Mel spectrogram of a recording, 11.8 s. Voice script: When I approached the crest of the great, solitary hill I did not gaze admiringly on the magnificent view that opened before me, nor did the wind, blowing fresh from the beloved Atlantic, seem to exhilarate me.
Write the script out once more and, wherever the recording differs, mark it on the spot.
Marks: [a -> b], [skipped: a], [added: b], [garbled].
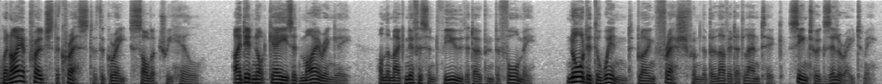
When I approached the crest of the great, solitary hill I did not gaze admiringly on the magnificent view that opened before me, nor did the wind, blowing fresh from the beloved Atlantic, seem to exhilarate me.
